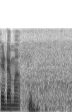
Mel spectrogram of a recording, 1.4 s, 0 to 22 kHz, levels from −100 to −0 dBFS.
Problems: constant background noise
